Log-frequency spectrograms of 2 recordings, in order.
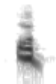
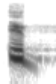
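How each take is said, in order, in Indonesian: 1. Suku kata pertama memiliki vokal u. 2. Suku kata pertama memiliki vokal i. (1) "Di dhammah hamzanya" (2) "Boleh dikasro juga. Dibaca id"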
